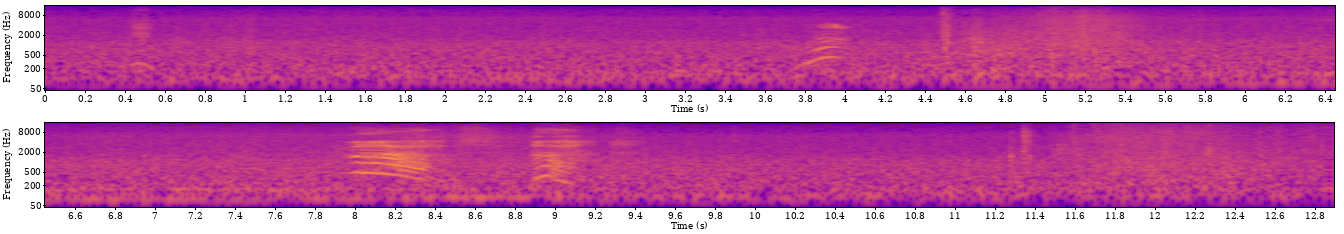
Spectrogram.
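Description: Steady wash of ocean waves surrounds Ellie as she swims toward the aquarium in The Last of Us Part II, a continuous broadband surge with a few faint, brief chirping calls rising over it.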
